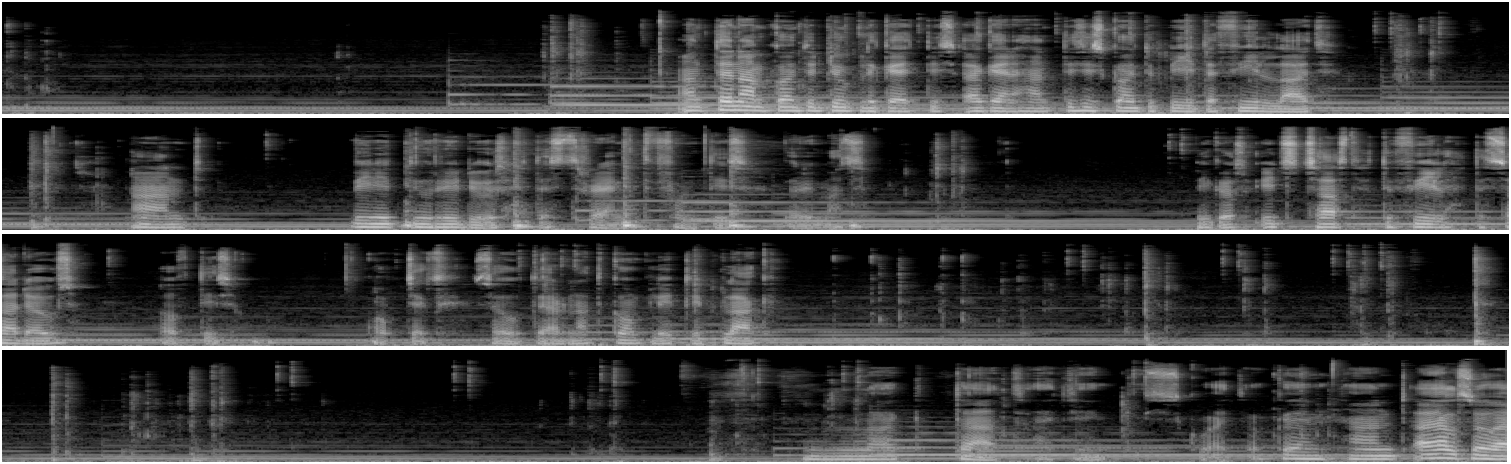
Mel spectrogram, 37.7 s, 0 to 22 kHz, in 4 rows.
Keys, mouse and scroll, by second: 3.5-6.5 middle drag, 3.5 shift+z, 5.2 shift+d, 6.5-8.5 drag, 7.1 r, 9.5 ctrl+s, 9.5 KP_0, 16.6 shift+z, 18.4-25.0 drag, 18.4-22.2 middle drag, 22.2 ctrl+s, 23.2 shift+z, 25.0-26.6 middle drag, 25.0 g, 25.7 r, 26.6 g, 28.5 ctrl+s, 28.5-30.9 drag, 28.5 KP_0, 30.9 middle click, 30.9 shift+z, 31.1-36.6 drag, 31.9 ctrl+s, 34.3 ctrl+s, 34.3-37.6 middle drag, 36.6-37.6 right drag.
